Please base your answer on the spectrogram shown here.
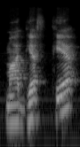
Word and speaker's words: माध्यस्थ्य: माध्यस्थ्य भावम, माध्यस्थ्य, देखो यहाँ थोड़ा सा उच्चारण करते समय ध्यान रखिएगा, यकार भी है ना।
